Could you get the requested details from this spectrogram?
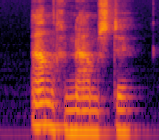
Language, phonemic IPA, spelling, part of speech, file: Dutch, /ˈaŋɣəˌnamstə/, aangenaamste, adjective, Nl-aangenaamste.ogg
- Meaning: inflection of aangenaamst, the superlative degree of aangenaam: 1. masculine/feminine singular attributive 2. definite neuter singular attributive 3. plural attributive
